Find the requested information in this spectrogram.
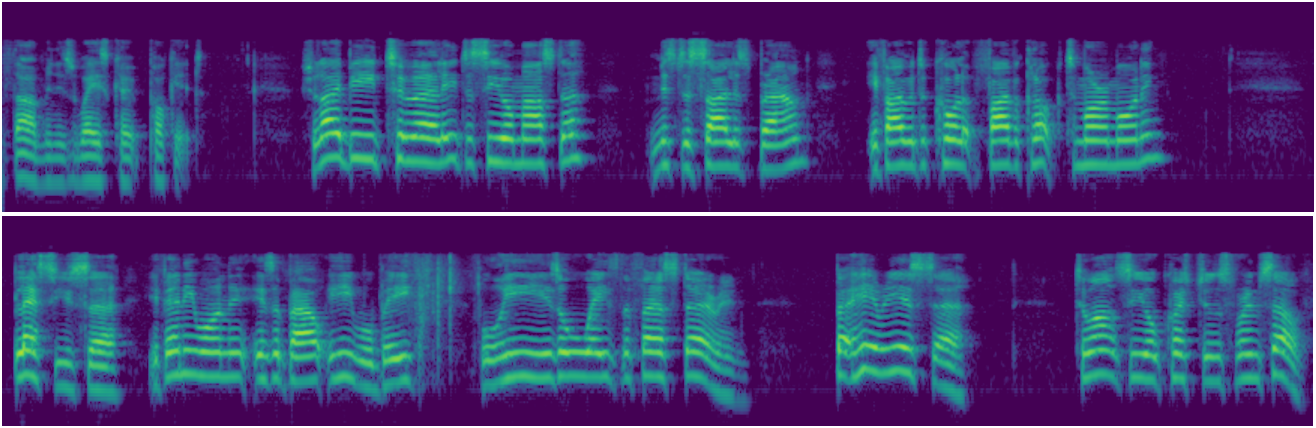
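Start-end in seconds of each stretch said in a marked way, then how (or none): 2.5-9.7 a higher, lightly voiced Holmes, courteous and curious; lightly voiced gentleman detective asking about the master; Holmes, polite inquiry. 11.0-21.8 lightly voiced stable groom, higher and keen to help; a servant pointing out his master, a bit higher; hint of an obliging groom; eager groom.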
